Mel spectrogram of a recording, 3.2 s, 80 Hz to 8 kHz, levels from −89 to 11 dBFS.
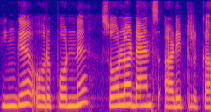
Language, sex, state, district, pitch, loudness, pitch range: Tamil, female, Tamil Nadu, Nilgiris, 240 Hz, -13 LUFS, 235-265 Hz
